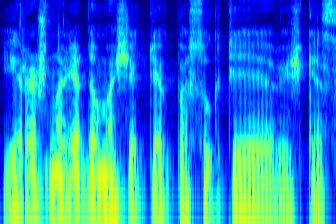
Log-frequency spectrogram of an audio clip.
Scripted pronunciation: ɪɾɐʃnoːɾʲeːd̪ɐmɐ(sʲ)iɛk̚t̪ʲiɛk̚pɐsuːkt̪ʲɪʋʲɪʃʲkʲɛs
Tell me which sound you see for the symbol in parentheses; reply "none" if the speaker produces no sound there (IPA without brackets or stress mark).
ʃʲ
